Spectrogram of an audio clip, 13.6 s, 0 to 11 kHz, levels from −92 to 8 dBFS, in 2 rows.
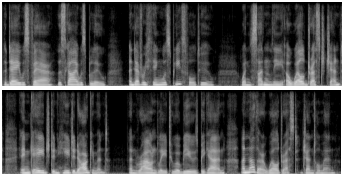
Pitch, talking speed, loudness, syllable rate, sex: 195 Hz, 140 wpm, -18 LUFS, 4.7 syllables/s, female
